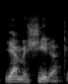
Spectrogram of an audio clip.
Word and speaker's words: Yamashita: Hope I'm saying this right. Miyu Yashimata. Yashiata. – Yamashita. – There we go.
